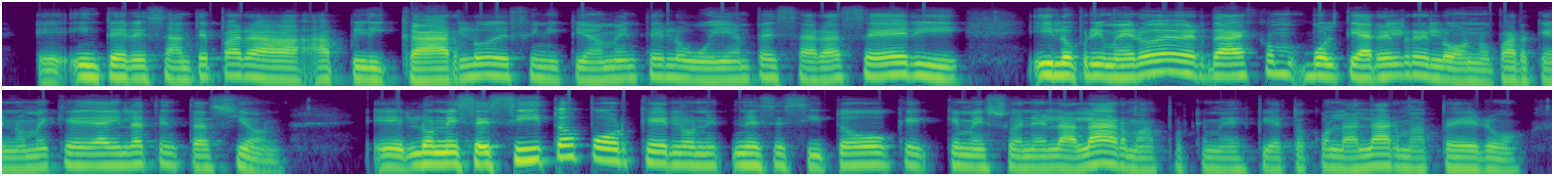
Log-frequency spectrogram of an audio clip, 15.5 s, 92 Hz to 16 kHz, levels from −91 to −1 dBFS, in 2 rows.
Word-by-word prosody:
eh, 125 0 -6
interesante 160 -2 0
para 165 -4 +2
aplicarlo. 145 +2 0
Definitivamente, 155 -1 -3
lo 160 -2 -2
voy 140 -1 -1
a - - -3
empezar 150 -1 -4
a - - +2
hacer, 175 +4 +2
y 155 -5 -1 0.3
y 190 0 +3
lo 185 -1 +6
primero 175 +1 +2
de 220 - +5
verdad, 180 -5 +4
es 180 - -10
como 200 -1 -4
voltear 170 -2 +2
el 175 +1 +2
reloj, 155 -8 0
¿no?, 125 -2 -5
para 140 0 -2
que 130 - -5
no 130 0 -4
me 145 +1 -4
quede 160 +1 0
ahí 160 0 +2
la 170 0 0
tentación, 140 - -5 0.4
eh, 145 0 +1
lo 175 +3 +4
necesito 210 +10 +3
porque 205 -5 +3
lo 170 0 0
ne 160 -1 -3
necesito 165 +1 -1
que 155 -2 -6
que 160 - -3
me 145 -1 -1
suene 140 -1 -3
la 140 -1 +1
alarma, 145 -6 +2
porque 130 0 -16
me 125 -1 -6
despierto 125 0 -9
con 145 - -5
la 130 - -2
alarma, 135 -2 -2
pero 125 -4 -4
155 Hz, 195 wpm, -18 LUFS, 140-170 Hz, 0.4 s, lo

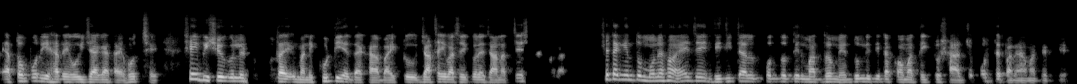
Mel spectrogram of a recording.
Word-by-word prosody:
এত - - -13
পরিহারে 125 -6 +2
ওই 115 - +2
জায়গাটায় 110 -3 +2
হচ্ছে 120 -5 -3 0.4
সেই 245 -1 +5
বিষয়গুলো 165 -3 +5 0.3
কোথায় 135 -2 +5 0.3
কুঁটিয়ে 155 -3 +2
দেখা 105 0 0
বা - - +2
একটু 115 - -2
যাচাই 115 +2 +3
বাছাই 115 0 0
করে 115 -2 +1
জানার 100 0 0
চেষ্টা 270 - -5
করা। - - -14 0.4
সেটা 235 +1 +4
কিন্তু 210 -1 +1
মনে 170 +1 +1
হয় 160 -2 +1
যে 170 - +2
ডিজিটাল 145 +2 0 0.2
পদ্ধতির 140 -1 -2
মাধ্যমে 120 -1 -1
দুর্নীতিটা 130 -2 -1
কমাতে 110 -1 -2
একটু - - -7
সাহায্য - - -1
করতে - - -3
পারে - - -2
আমাদেরকে। 90 0 -10
130 Hz, 185 wpm, -22 LUFS, 115-155 Hz, 0.4 s, সেই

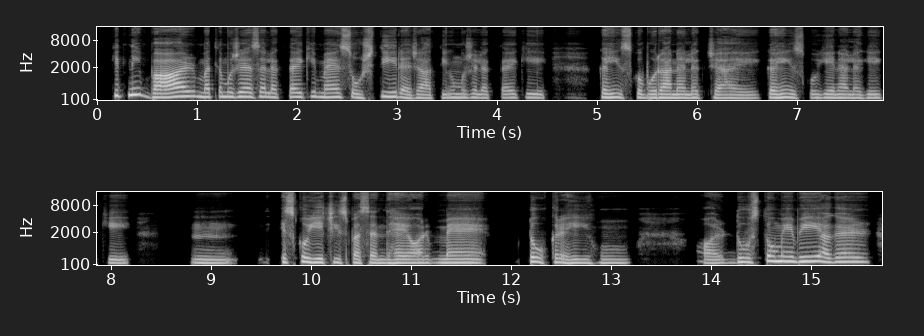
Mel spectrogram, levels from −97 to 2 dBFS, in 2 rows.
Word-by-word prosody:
कितनी 290 +4 +3 0.2
बार 225 +6 +7
मतलब 215 0 -1
मुझे 220 0 +1
ऐसा 220 +1 -1
लगता 200 0 -3
है 210 - +1
कि 230 - -3
मैं 205 -1 0
सोचती 190 +5 -2
ही 220 - +2
रह 185 -6 -1
जाती 160 0 -4
हूँ, 180 +1 -3
मुझे 180 0 -4
लगता 170 0 -7
है 175 +1 -4
कि 175 0 -6 0.5
कहीं 190 0 +1
इसको 180 +1 -3
बुरा 175 0 +2
ना 170 0 +1
लग 165 +1 -2
जाए, 160 -1 -4
कहीं 175 +1 +1
इसको 170 0 -6
ये 170 0 -2
ना 170 - -1
लगे 165 0 -4
कि, 160 -1 -4 0.7
उम, 160 -1 -2 0.5
इसको 210 +3 +3
ये 185 -2 +5
चीज़ 175 -1 -1
पसंद 165 -1 +1
है 165 +1 +2
और 165 +1 0
मैं 175 0 +1 0.4
टोक 215 -5 +1
रही 165 -3 0
हूँ 165 0 -5 0.7
और 160 0 -2
दोस्तों 205 +8 +1
में 240 -1 +6
भी 235 +2 +5
अगर 215 +1 +1
175 Hz, 175 wpm, -22 LUFS, 165-205 Hz, 0.7 s, बार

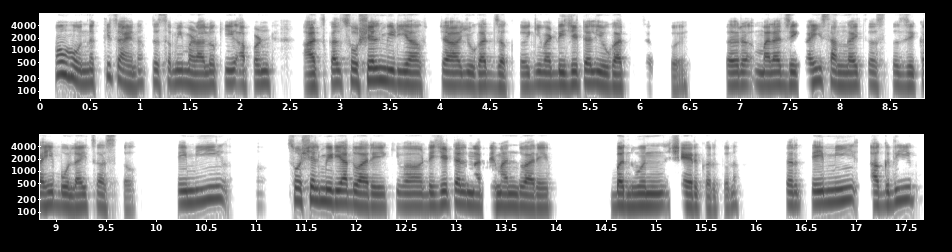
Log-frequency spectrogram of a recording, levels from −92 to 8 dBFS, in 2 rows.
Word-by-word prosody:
हो, 260 - +2
हो. 210 -6 +2
नक्कीचं 195 +7 -4
आहे 150 - +3
ना, 130 - -8
जसं 160 0 -6
मी 160 0 -1
म्हणालो, 145 -1 0
की 160 - +1
आपण 150 +2 -2 0.5
आजकाल 135 +4 -1
सोशल 180 +2 +5
मीडियाच्या 150 -3 +2
युगात 140 0 0
जगतो 130 0 -5
आहे 130 - -3
किंवा 145 -1 0
डिजिटल 150 +2 +2
युगात 135 -3 +2 0.2
जगतो - - -16
आहे. 65 - -11 0.4
तर 145 +1 +2
अ, 145 - 0
मला 140 0 +3
जे 145 +1 +1
काही 160 +3 +1
सांगायचं 140 -3 -1
असतं, 140 +1 -9
जे 135 0 -3
काही 140 +3 +1
बोलायचं 135 +1 -1
असतं, 120 -3 -10 0.4
ते 165 0 +1
मी 195 +6 -1
अ, - - -10 0.7
सोशल 195 +1 +2
मीडियाद्वारे 160 -6 +4
किंवा 145 -1 -2
डिजिटल 155 +2 +2
माध्यमांद्वारे 140 -2 0 0.7
बनवून 140 0 +3
शेअर 135 -2 +4
करतो 120 +1 -10
ना. 145 - -11 0.5
तर 150 -1 0
ते 160 0 +4
मी 180 +4 +1 0.2
अगदी 155 +7 -1
145 Hz, 165 wpm, -24 LUFS, 140-160 Hz, 0.7 s, सोशल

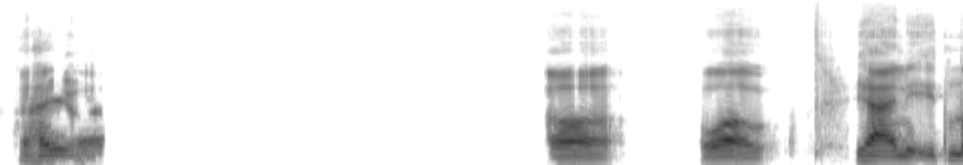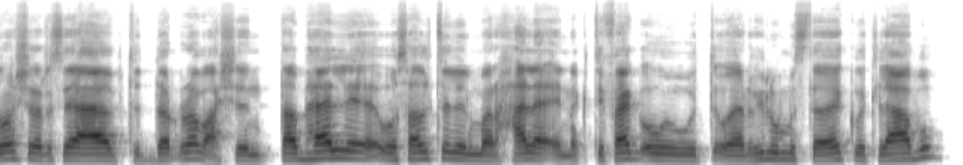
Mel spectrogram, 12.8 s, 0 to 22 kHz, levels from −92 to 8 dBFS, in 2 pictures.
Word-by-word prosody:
أيوه. 130 0 -4 3.0
آه. 115 -2 -1 0.5
wow! 115 -4 +1 0.6
يعني 125 -1 +2
12 155 +3 -2
ساعة 145 -1 +6
بتتدرّب 150 +4 -3
عشان 135 +4 -3
طَب 155 0 +3
هل 185 +1 +4
وصلت 165 +3 -2
للمرحلة 155 -1 +1
إنك 125 - -9
تفاجئه 160 +3 +1
وتورّي 140 -1 -3
له 165 -1 -3
مستواك 150 0 -2
وتلاعبه؟ 155 +9 0
150 Hz, 85 wpm, -22 LUFS, 135-160 Hz, 3.0 s, ساعة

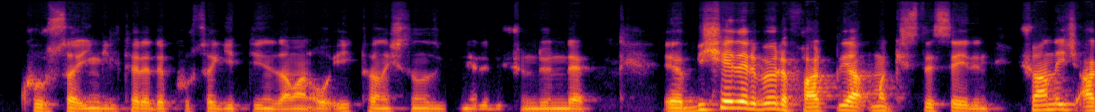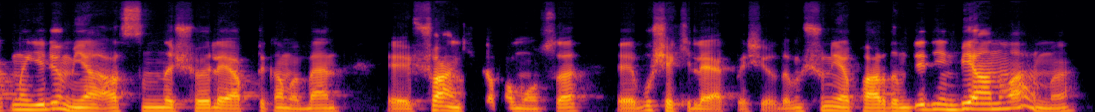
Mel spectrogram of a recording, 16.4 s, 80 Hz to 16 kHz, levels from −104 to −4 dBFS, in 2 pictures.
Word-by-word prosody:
kursa, 110 -2 -2
İngiltere'de 100 0 -3
kursa 100 0 -8
gittiğin 100 +1 -6
zaman, 95 0 -2
o 100 - -4
ilk 110 +2 -9
tanıştığınız 100 -1 -5 0.2
günleri 95 -1 -8
düşündüğünde, 95 0 -3 0.5
eee, 110 0 +3
bir - - +2
şeyleri, 205 +1 +8
böyle, 185 +1 +5
farklı 125 +3 +4
yapmak 135 -1 +4
isteseydin 110 - -4 0.2
şu 150 - +1
anda 160 +3 +4
hiç 170 -1 -2
aklına 135 +5 +2
geliyor 165 +5 +1
mu? 125 - +1
Ya, 110 -3 +2
aslında, 115 0 -1
"Şöyle 110 0 0
yaptık 100 0 -2
ama 100 -4 -3
ben, 105 +1 -2 0.4
eee, - - -3
şu - - +2
anki 120 -5 +3
kafam 105 -2 -7
olsa, 95 - -4 0.2
eee, - - -2
bu 145 - -5
şekilde 110 -6 -3
yaklaşırdım, 110 +2 -5
şunu 135 +4 -5
yapardım." 115 -1 +1
dediğin 160 -1 0
bir 190 - +5
an 180 +2 +1
var - - +1
mı? 110 +4 -5
110 Hz, 165 wpm, -22 LUFS, 100-135 Hz, 0.5 s, şeyleri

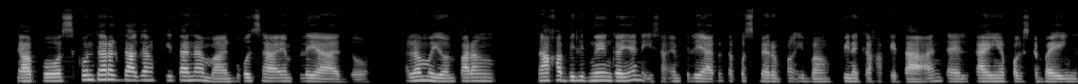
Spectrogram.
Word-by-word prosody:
Tapos 165 +2 +3
kung 215 0 0
karagdagang 200 -3 +4
kita 190 0 +1
naman, 140 -8 0
bukod 150 +2 -3
sa 155 -2 +1
empleyado, 130 -6 -1 0.4
alam 180 +3 +3
mo 190 - 0
yun, 150 -2 +1
parang 165 +1 0 0.4
nakakabilib 180 0 +1
nga 180 - +3
yung 180 -1 +1
ganiyan, 175 +5 +3
eh, 140 - -13
isang 150 +1 -13
empleyado 145 -1 -2
tapos 160 -1 -9
meron 145 -2 -2
pang 150 -1 -10
ibang 135 -1 -5
pinagkakakitaan 140 +1 -1
dahil 135 -2 -3
kaya 145 -1 +4
niyang 145 0 -1
pagsabayin 135 -1 -1
150 Hz, 155 wpm, -25 LUFS, 140-175 Hz, 0.4 s, karagdagang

